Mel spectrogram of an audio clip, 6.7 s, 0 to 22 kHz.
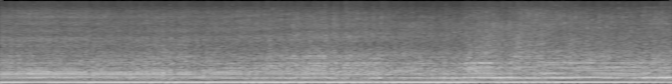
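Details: Junkyard Honda CB750F four-cylinder that sat for decades, running again after revival: deep, steady drone at constant pace, no knocks or misfires; runs evenly with a very loud exhaust. Starter clutch still needs addressing.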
